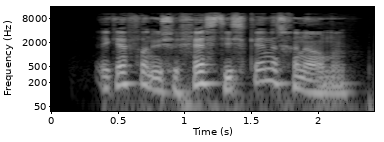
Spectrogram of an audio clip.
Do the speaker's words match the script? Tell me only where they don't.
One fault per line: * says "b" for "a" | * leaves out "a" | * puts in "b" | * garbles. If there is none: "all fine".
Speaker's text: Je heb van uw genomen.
* says "Ik" for "Je"
* puts in "suggesties kennis"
